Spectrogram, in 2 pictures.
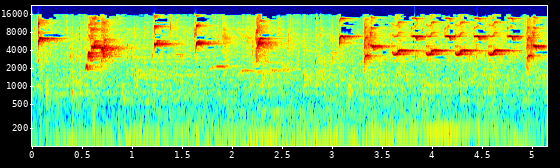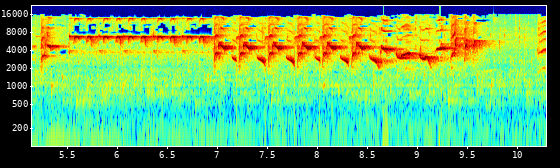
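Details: White-rumped shama song with trickling water, used as a master recording to stimulate and train young or quiet birds to sing; varied sharp high notes, rapid repeated chattering phrases, continuous water gurgle beneath.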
